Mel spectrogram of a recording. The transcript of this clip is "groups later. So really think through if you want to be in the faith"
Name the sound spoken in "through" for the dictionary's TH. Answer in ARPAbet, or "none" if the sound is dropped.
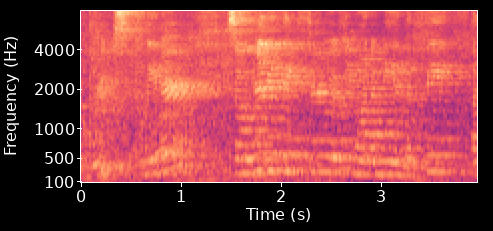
TH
